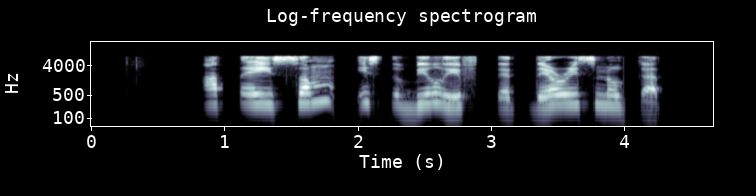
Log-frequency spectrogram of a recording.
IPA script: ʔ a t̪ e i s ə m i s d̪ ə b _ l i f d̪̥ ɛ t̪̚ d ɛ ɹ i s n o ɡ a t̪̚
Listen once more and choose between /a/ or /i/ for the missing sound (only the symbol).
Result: i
